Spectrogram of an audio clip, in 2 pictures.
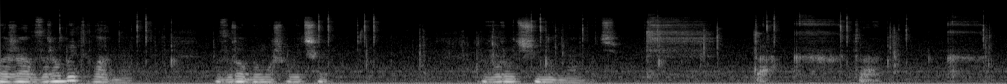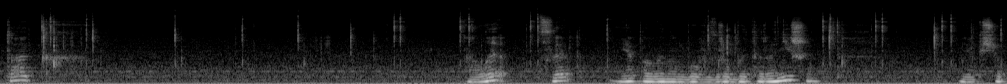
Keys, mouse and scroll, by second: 1.5 click, 3.3 shift+click, 3.7 shift+click, 4.8 ctrl+z, 5.4 shift+click, 5.9-7.8 middle drag, 7.8 shift+click, 8.5 shift+click, 9.1-10.6 middle drag, 10.6 shift+click, 11.1-14.1 middle drag, 14.1 shift+click, 14.8 shift+click, 15.4 shift+click, 16.2-18.4 middle drag, 18.4 shift+click, 18.9 shift+click, 19.6 shift+click.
